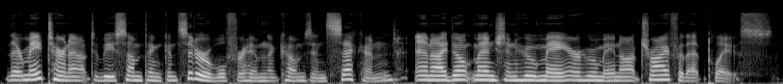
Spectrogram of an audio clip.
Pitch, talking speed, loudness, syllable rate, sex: 190 Hz, 215 wpm, -17 LUFS, 5.1 syllables/s, female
